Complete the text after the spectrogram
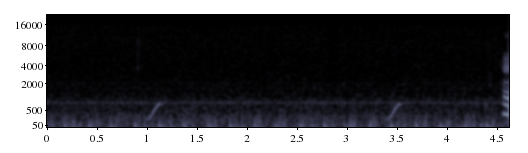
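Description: A short rising electronic chime sounds as each new message arrives.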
